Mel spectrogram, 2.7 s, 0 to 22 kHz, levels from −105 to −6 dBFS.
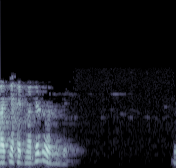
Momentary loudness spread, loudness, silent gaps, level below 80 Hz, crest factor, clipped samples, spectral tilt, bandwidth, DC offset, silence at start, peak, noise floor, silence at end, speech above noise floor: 18 LU; -33 LUFS; none; -78 dBFS; 22 dB; under 0.1%; -5.5 dB/octave; 3.6 kHz; under 0.1%; 0 s; -14 dBFS; -84 dBFS; 0 s; 51 dB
